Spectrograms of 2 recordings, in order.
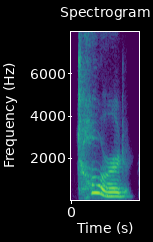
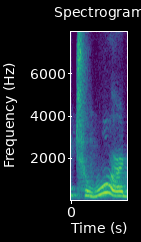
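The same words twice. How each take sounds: First: It is said as one single stressed syllable. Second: It has two syllables, stressing the second. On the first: "the stress is on the whole thing, because in a single syllable word" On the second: "we're stressing the second part"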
